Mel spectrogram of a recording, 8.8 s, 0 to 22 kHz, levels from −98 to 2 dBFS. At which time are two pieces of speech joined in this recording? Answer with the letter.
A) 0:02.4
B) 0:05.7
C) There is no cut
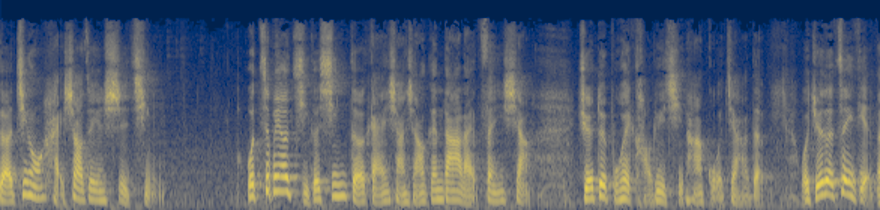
B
